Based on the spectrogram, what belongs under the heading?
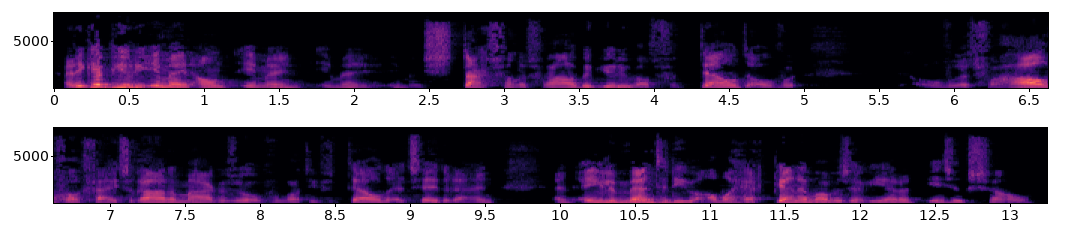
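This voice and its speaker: Animated man preaching, husky voice. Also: on the high side, a little fast, dull audio. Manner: earnest, animated, with frequent restarts. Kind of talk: sermon.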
